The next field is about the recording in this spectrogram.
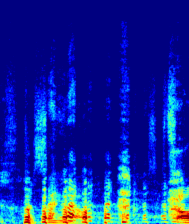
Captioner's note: laughing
